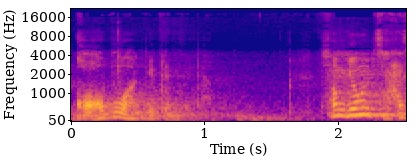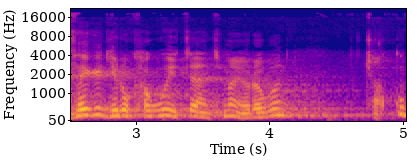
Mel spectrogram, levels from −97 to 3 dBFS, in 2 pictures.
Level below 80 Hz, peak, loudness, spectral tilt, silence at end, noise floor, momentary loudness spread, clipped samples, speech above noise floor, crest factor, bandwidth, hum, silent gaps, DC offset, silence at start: -62 dBFS; -2 dBFS; -20 LUFS; -7 dB/octave; 0 s; -46 dBFS; 18 LU; under 0.1%; 27 dB; 18 dB; 19 kHz; none; none; under 0.1%; 0 s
